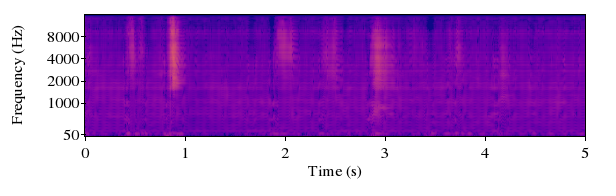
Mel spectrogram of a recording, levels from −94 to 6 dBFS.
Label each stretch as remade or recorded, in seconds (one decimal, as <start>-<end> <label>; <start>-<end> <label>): 0.0-5.0 remade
